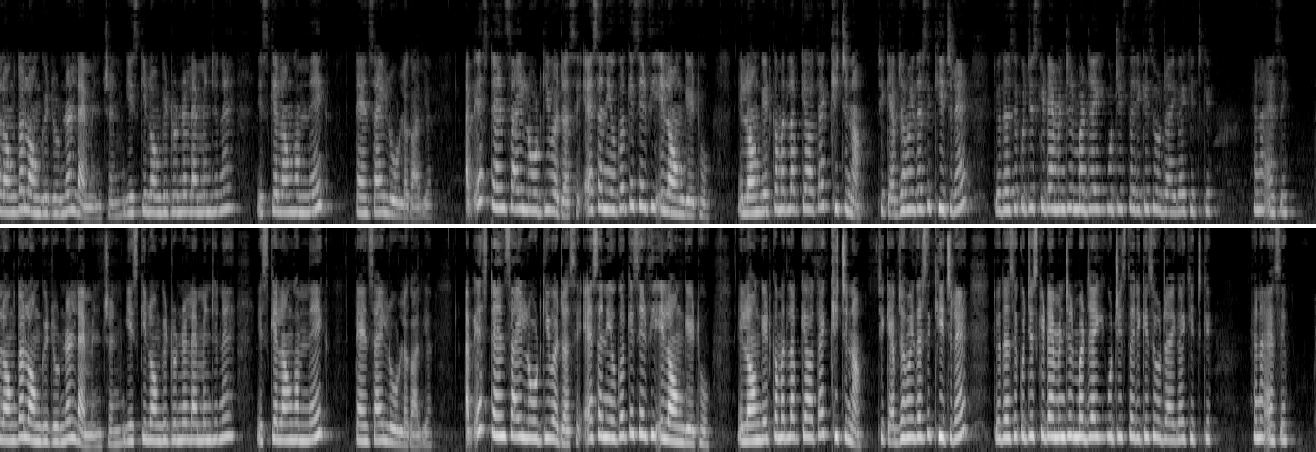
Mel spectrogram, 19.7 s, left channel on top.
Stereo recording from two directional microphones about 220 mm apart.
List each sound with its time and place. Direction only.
0.0 s a woman's voice: 40° right (ahead or behind)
